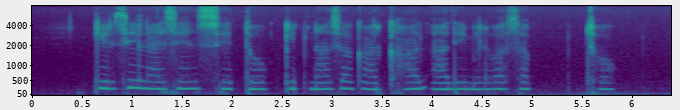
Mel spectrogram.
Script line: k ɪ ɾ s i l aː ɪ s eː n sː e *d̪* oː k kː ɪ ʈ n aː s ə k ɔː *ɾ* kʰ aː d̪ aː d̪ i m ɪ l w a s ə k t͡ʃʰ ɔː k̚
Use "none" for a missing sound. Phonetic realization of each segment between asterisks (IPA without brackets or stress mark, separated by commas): t̪, ɾ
